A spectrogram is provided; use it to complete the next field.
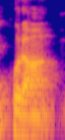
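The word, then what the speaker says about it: Quran: अरबी नामों में जब क्यू आता है तो उसका उच्चारण क के साथ जो नुक्ता लगा होता है। जैसे कतर कतर में क्यू ए टी ए R Qatar. उसी तरह से कुरान कुरान में भी क्यू जो है शुरू में है उसका उच्चारण हो रहा है ग चीनी नाव में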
